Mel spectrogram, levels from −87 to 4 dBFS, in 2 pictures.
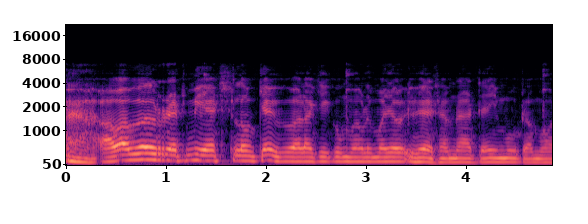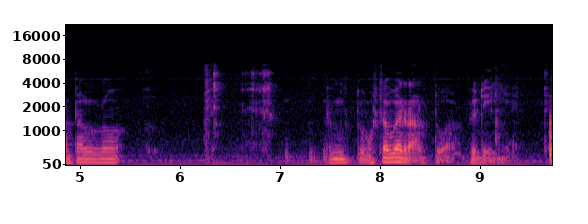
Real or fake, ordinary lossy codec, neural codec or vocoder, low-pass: fake; none; codec, 16 kHz, 16 kbps, FunCodec, trained on Chinese and English, 50 frames a second; 7.2 kHz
